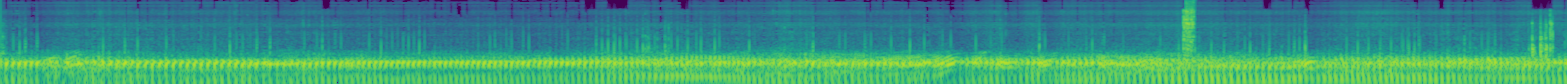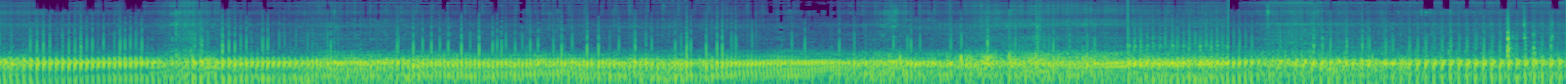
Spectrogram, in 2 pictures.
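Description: Off-road trail motorcycle engine running steadily, heard close up from on board the moving bike. About halfway through there are two sharp knocks.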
